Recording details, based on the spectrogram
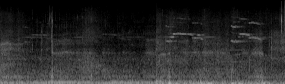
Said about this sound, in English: This is what Mevagissey Harbour sounds like first thing in the morning.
